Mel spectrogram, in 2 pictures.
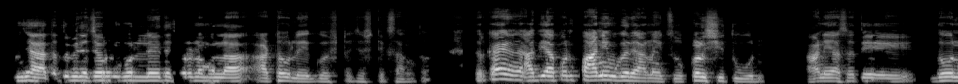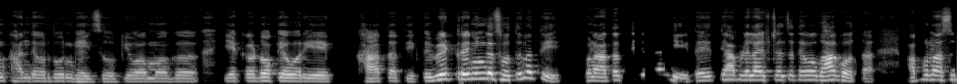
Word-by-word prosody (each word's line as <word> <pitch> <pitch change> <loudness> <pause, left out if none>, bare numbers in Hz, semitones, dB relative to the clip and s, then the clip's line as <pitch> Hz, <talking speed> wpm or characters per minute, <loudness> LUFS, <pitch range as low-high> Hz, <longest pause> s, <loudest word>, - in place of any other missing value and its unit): म्हणजे 175 +2 +1
आता 160 -3 +4
तुम्ही 185 -1 +1
त्याच्यावरून 185 0 +3
बोलले 180 -1 +2
त्याच्यावरून 175 0 -3
आम्हाला 160 -2 +1 0.3
आठवलं 145 0 -2
एक 130 -1 -5
गोष्ट 135 -1 -13
जस्ट 125 -3 -16
एक - - -18
सांगतो. 125 - -17 0.5
तर - - -7
काय 245 +1 +5
आहे 210 - +1
आधी 180 +3 +2
आपण 200 +1 +2
पाणी 195 +2 +8
वगैरे 185 -2 +3
आणायचो 140 -4 -5
कळशीतून 150 -7 -1 0.5
आणि 155 +2 -2
असं 155 +1 -5
ते 160 -1 -2 0.6
2 175 0 +2
खांद्यावर 150 -1 -6
2 155 0 -5
घ्यायचो 130 0 -6
किंवा 140 -1 -3
मग 140 -1 -5
अ, 140 -1 -4 0.3
1 155 +1 -7
डोक्यावर 160 -1 +1
1, 145 -2 -1 0.3
हातात 145 +2 -2
1 130 0 -10
तर 165 - 0
वेट 235 +2 +7
ट्रेनिंगच 260 0 +6
होतं 215 +6 0
ना 290 - +5
ते. 140 - -1 0.3
पण 175 - -2
आता 175 +4 +2
ते 415 - -16
नाहीये 355 - -5
तर 180 +1 -1
ते - - -2
आपल्या 210 -1 +1
लाईफस्टाईलचा 205 0 0
तेव्हा 210 0 +1
भाग 200 +1 +5
होता. 180 - -1 0.3
आपण 220 0 -3
असं 210 +1 +1
170 Hz, 175 wpm, -19 LUFS, 145-200 Hz, 0.6 s, पाणी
